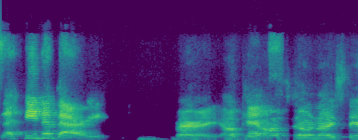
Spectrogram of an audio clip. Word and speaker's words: Bahri: sure i found out about yes it's athena barry very okay awesome nice to have you here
